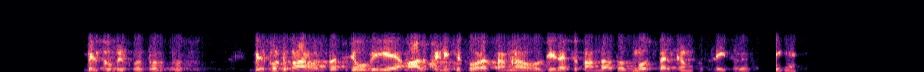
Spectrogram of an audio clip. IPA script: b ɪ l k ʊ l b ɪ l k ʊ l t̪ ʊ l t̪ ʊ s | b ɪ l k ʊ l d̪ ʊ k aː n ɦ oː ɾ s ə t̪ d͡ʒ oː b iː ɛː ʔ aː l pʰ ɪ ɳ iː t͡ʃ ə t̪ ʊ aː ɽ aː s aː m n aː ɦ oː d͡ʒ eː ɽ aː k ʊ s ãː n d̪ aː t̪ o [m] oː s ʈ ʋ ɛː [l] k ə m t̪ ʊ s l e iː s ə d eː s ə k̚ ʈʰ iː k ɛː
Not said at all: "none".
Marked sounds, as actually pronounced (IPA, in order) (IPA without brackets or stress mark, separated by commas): m, l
